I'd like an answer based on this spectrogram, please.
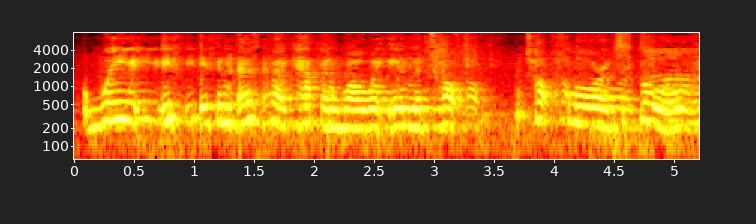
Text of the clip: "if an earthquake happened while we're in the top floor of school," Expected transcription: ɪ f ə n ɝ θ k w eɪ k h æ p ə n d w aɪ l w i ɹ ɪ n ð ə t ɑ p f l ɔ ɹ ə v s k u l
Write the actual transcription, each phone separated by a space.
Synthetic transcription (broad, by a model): ɪ f ə n ɝ θ k w eɪ k h æ p ə n d w aɪ l w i ɹ ɪ n ð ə t ɑ p f l ɔ ɹ ə v s k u l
